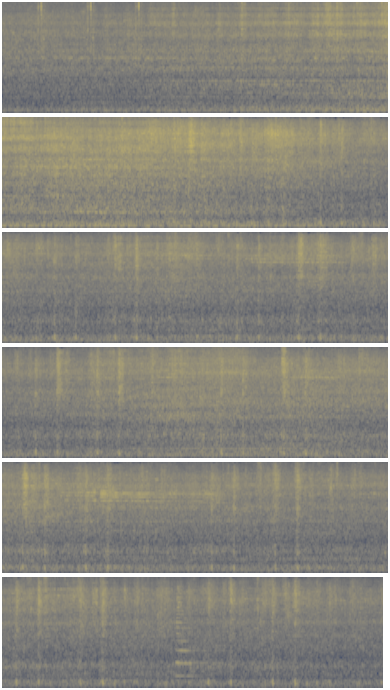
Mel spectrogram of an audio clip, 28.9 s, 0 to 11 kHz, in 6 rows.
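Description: A metre-gauge 2900-series diesel locomotive passes close by, its engine drone building to a peak about six seconds in. Then the intercity coaches roll past with a steady rumble and a regular clickety-clack of wheels over the rail joints.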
